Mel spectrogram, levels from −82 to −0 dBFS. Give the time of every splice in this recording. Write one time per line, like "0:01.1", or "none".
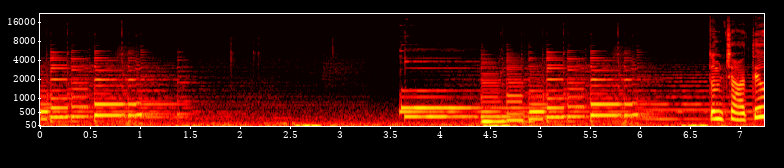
0:01.0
